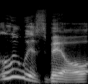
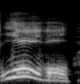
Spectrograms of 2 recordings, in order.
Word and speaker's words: Louisville: It's not Lewisville, America, it's Louisville.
